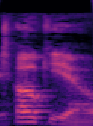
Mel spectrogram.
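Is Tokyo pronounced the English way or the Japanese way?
English. It is pronounced the English way. This is how English speakers say it. "We'd say Tokyo"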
